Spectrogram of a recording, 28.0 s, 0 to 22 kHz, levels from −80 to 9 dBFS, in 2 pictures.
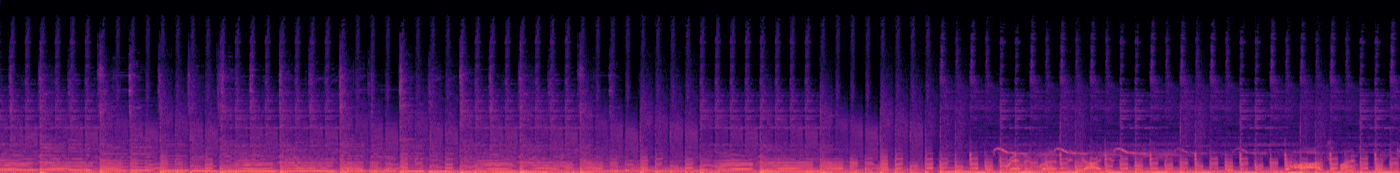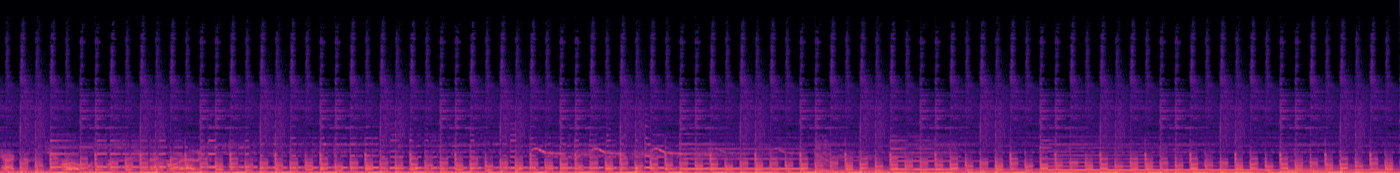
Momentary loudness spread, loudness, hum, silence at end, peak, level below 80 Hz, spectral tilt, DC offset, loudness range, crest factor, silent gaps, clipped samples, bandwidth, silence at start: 3 LU; -21 LUFS; none; 0 s; -4 dBFS; -32 dBFS; -6.5 dB/octave; 0.1%; 2 LU; 16 dB; none; under 0.1%; 18.5 kHz; 0 s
